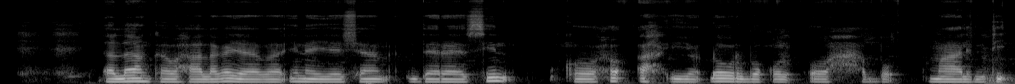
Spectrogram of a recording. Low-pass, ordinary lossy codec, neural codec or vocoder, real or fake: none; none; none; real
